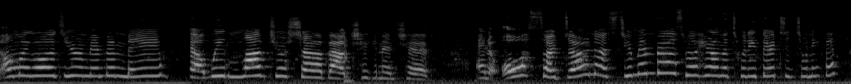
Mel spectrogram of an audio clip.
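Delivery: high, gushing mock-fan voice; gushing family. Family greeting exhibition staff, high gushing mock voice. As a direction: squeal it like an overeager fan.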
